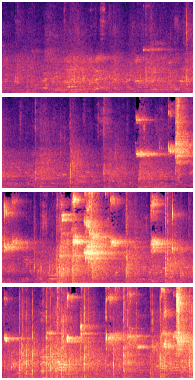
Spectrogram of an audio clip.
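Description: Young women players call out to each other across an echoing hall.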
